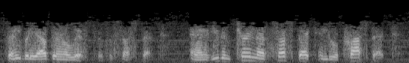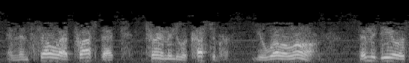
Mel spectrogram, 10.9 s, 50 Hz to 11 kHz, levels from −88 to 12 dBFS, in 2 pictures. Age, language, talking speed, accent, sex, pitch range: 60-79, English, 200 wpm, American, male, 130-175 Hz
